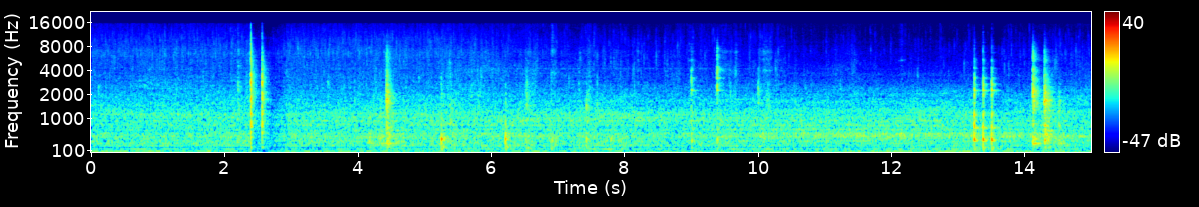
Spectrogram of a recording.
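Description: Chicken livers sizzling in oil in a frying pan while being stirred, with sharp knocks of the utensils against the pan now and then: a pair about two and a half seconds in, a few single ones through the middle, and a quick cluster near the end.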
